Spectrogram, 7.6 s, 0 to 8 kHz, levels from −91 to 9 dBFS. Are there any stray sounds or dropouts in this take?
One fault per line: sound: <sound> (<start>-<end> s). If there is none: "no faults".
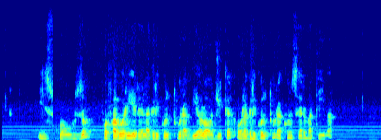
sound: dropout (1.1-1.2 s)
